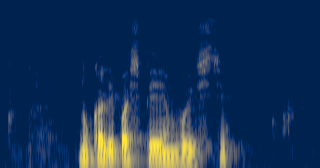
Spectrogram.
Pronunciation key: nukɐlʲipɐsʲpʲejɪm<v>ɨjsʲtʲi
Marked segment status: correct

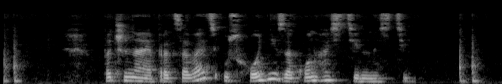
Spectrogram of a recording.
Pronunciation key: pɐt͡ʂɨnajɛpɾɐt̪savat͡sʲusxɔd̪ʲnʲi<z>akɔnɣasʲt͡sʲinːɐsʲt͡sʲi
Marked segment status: correct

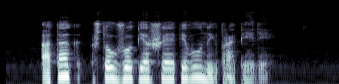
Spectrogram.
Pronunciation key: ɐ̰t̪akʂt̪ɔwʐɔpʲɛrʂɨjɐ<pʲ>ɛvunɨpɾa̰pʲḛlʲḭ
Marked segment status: correct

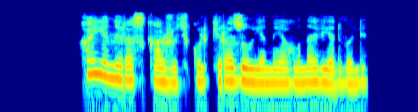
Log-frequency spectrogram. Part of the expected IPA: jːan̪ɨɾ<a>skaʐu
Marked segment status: correct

